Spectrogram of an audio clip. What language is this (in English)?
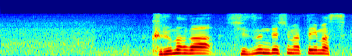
Japanese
